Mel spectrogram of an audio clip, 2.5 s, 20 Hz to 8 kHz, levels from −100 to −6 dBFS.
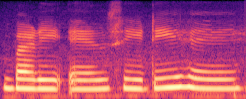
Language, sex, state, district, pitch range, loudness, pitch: Hindi, female, Madhya Pradesh, Bhopal, 240-255 Hz, -14 LUFS, 245 Hz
